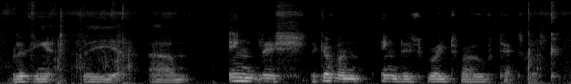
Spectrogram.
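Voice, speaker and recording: This man has an English accent and a medium pitch. His intonation is fairly even and his pace fairly slow. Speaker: reader of a textbook aloud. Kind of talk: reading aloud from a textbook.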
